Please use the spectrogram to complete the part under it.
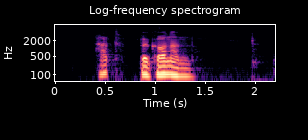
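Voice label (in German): "hat begonnen", German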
